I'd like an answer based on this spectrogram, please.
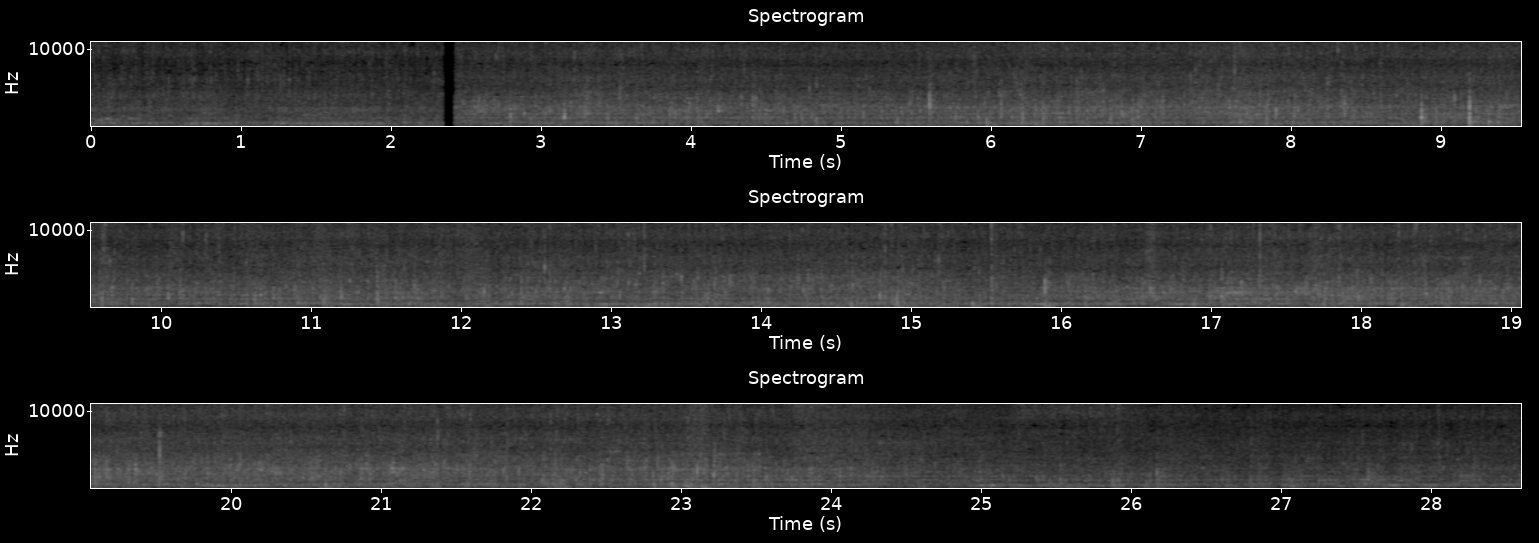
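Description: Chicken pieces sizzling in hot fat in a pot: a steady frying hiss with scattered small pops and crackles.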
